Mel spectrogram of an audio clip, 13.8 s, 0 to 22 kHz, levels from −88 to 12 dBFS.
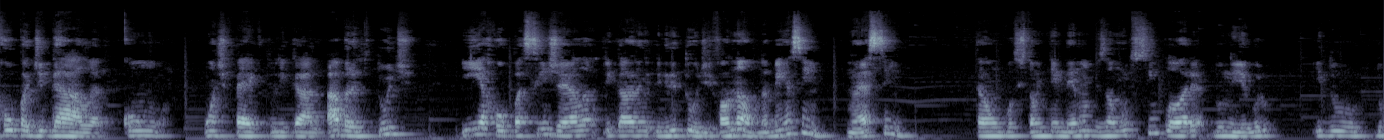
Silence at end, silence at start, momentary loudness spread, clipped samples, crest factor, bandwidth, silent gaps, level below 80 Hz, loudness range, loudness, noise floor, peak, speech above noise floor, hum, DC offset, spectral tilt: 0 s; 0 s; 11 LU; under 0.1%; 20 dB; 14 kHz; none; -54 dBFS; 2 LU; -25 LUFS; -60 dBFS; -4 dBFS; 36 dB; none; under 0.1%; -5 dB/octave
